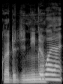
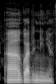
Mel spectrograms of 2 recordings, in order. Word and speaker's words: Guadagnino: Guadagnino? – Guadagnino. – Guadagnino, thank you.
